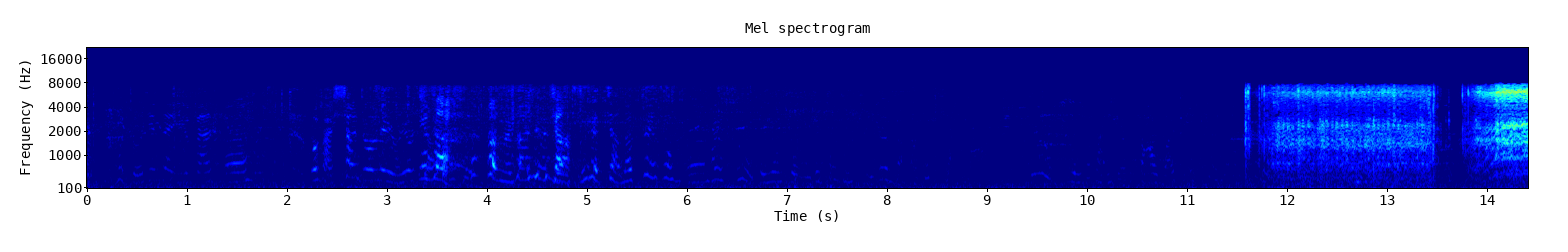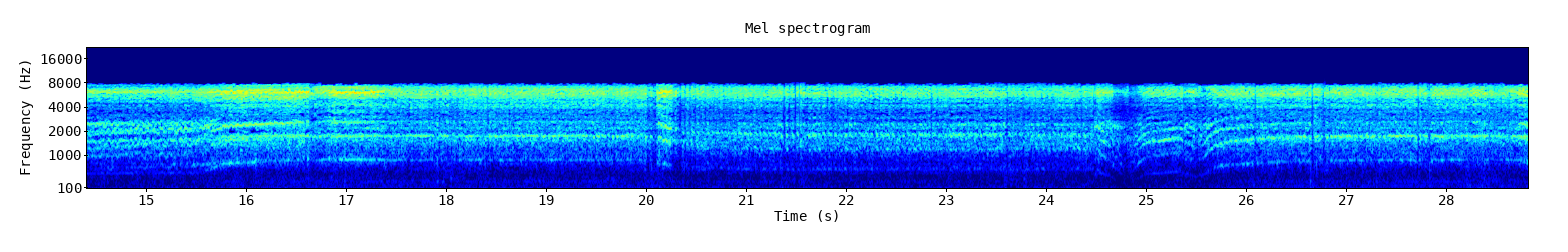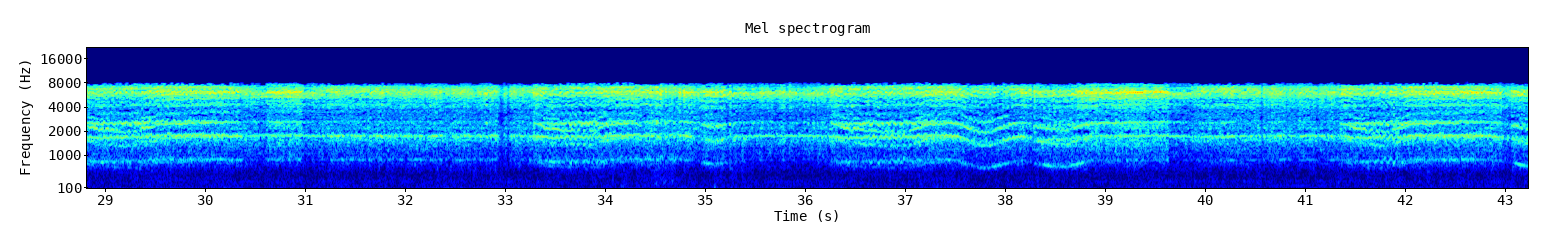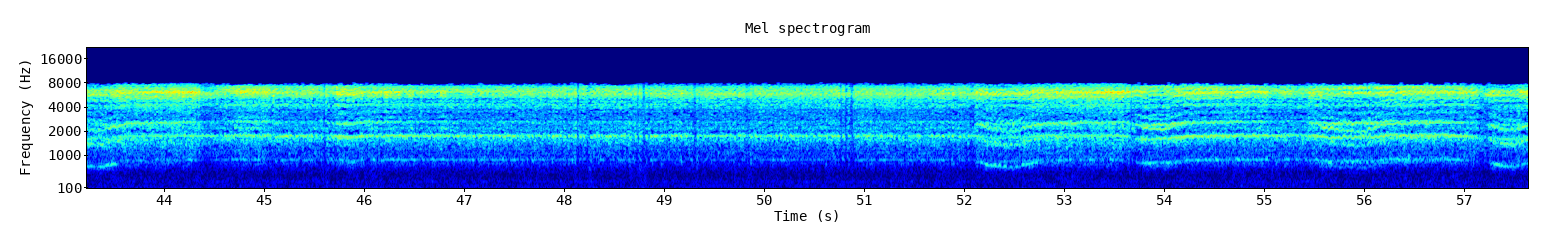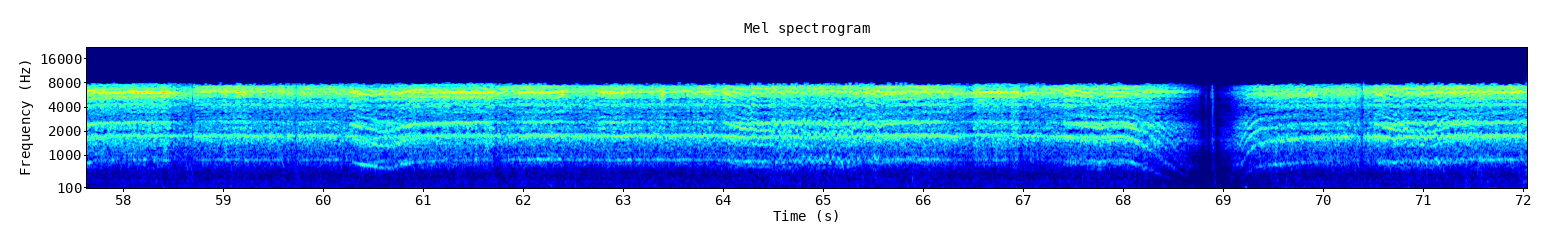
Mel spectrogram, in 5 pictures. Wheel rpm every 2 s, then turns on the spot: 0, 0, 0, 0, 0, 0, 40, 140, 230, 230, 170, 160, 120, 220, 220, 230, 230, 220, 210, 220, 230, 220, 230, 230, 230, 230, 220, 220, 220, 230, 230, 230, 210, 230, 110, 220.
none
